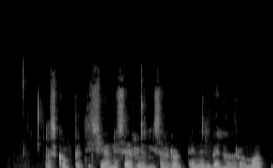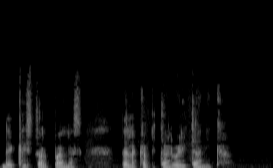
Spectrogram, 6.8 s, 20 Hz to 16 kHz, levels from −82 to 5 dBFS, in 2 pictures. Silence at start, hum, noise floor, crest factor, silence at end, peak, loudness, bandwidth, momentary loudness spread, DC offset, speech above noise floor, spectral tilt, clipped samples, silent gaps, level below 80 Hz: 0.55 s; none; -74 dBFS; 22 dB; 0.55 s; -14 dBFS; -36 LUFS; 10 kHz; 13 LU; under 0.1%; 38 dB; -5 dB/octave; under 0.1%; none; -58 dBFS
